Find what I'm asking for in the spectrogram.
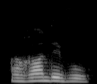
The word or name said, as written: un rendez vous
